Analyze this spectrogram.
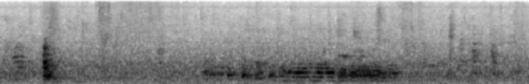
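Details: A white-faced black Spanish hen laying eggs gives a low, throaty, crooning murmur that wavers for a couple of seconds after one brief sharp sound, over a steady background hiss.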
